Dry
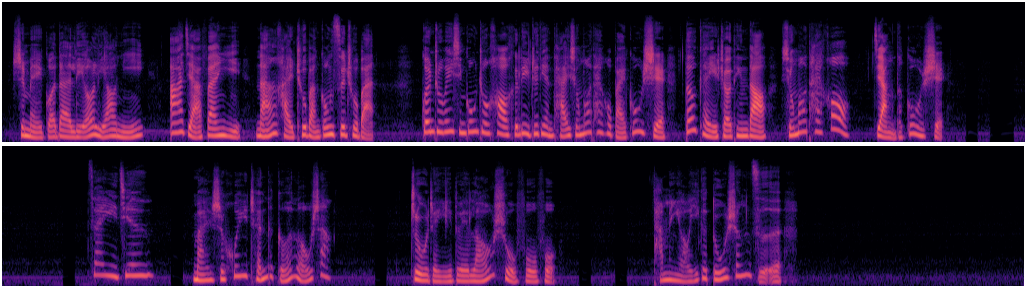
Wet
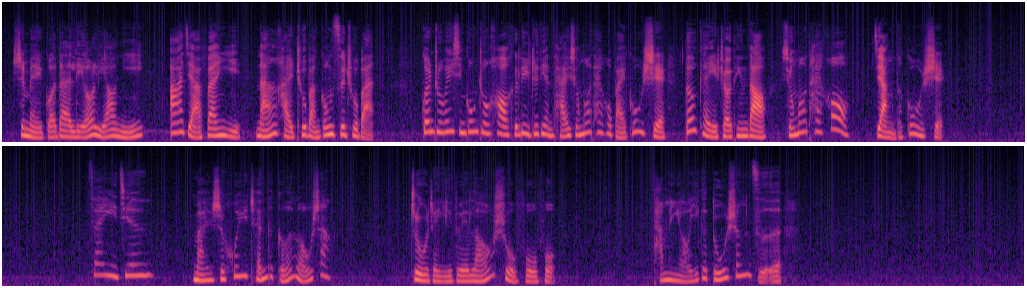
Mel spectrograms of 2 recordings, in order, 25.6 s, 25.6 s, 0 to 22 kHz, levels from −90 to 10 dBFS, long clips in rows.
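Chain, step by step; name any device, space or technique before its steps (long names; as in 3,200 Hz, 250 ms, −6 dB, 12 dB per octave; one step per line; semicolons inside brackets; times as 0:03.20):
vinyl LP (tape wow and flutter 24 cents; surface crackle 52 per second −35 dBFS; pink noise bed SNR 30 dB)
level +2 dB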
